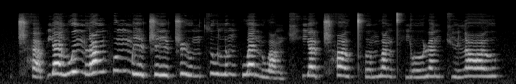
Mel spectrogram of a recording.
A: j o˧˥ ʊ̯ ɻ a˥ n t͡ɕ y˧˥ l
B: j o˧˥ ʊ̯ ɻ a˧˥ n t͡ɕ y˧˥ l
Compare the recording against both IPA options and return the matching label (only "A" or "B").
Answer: A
